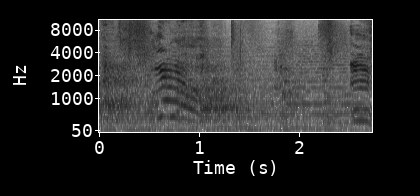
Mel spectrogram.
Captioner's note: Siegmund yelling; suspenseful music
